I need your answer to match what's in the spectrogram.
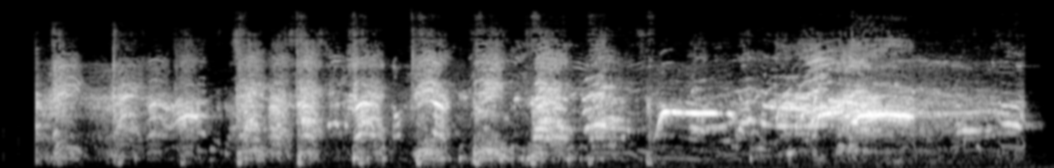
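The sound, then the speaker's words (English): A large football stadium crowd at a Spurs–Ajax match chants in steady, rhythmic bursts for several seconds, then breaks into a sustained wall of loud, high screaming and shrieking as Spurs score a goal in the last minute, holding until the end. “Screams of terror as Lucas Moura, in the last minute of the game, scores for Spurs”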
